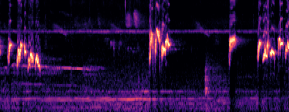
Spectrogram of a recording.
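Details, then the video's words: Red-whiskered bulbul singing to teach young white-cheeked birds and spur caught birds to sing: several brisk warbled phrases of bouncing whistled notes, separated by short pauses, with a faint hum behind. "Chào mào luyện giọng giúp má trắng học giọng hiệu quả, kích chim bổi nhanh hót và căng lửa."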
